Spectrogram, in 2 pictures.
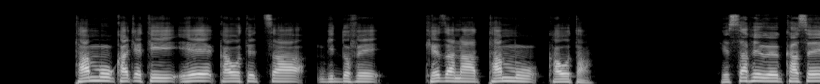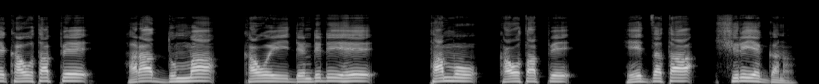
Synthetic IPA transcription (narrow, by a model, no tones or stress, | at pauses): t̪ɐmːʊkɐt͡ʃʼɛt̪ɪhɛkɐwɔt̪ɛt͡sːaːɡɪd̪ːɔfɛ | kɛzɐnɐt̪ɐmːʊkɐwɔt̪ɐ̰ | hɛsːɐfɛkɐsɛkɐwɔt̪ɐpːɛ | hɐɾɐd̪ʊmːɐ | kɐwɔjd̪ɛnd̪ɪd̪ɪhɛ | t̪ɐmːʊ | kɐwɔt̪ɐpːɛ | he̞ːd͡zːɐt̪ɐ | ʃɪɾɪjɛɡːɐnɐ̰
